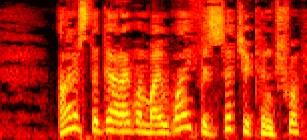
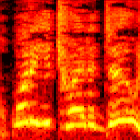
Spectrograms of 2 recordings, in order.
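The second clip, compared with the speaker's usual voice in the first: retold yell. Yelling at screaming wife.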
